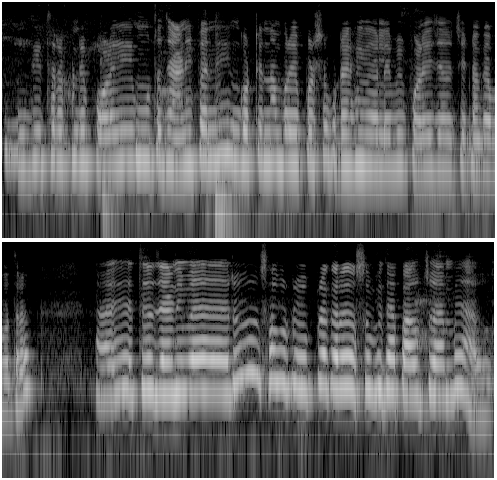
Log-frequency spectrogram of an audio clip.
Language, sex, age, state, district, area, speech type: Odia, female, 45-60, Odisha, Koraput, urban, spontaneous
